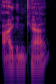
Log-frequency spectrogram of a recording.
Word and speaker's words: Eigencat: So first it is pronounced Eigencat. I've heard all sorts of pronunciations. People saying like Eigen or Eigen, stuff like that. It is Eigen. Eigen is a German word.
